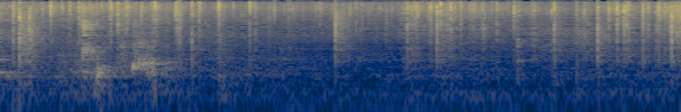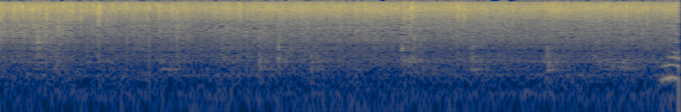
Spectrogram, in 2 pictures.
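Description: Grated coconut and jaggery roasting together in a pan for fried modak filling, with irregular scraping stirs at first, then a continuous loud sizzle and hiss.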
